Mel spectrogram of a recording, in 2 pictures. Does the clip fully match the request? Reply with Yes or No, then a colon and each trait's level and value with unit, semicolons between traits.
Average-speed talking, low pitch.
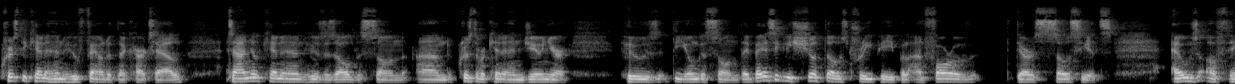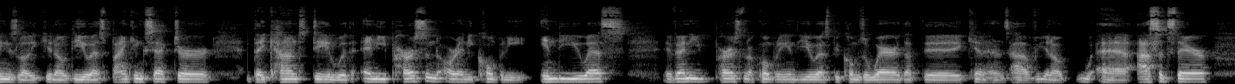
Yes: average, 175 wpm; low, 125 Hz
